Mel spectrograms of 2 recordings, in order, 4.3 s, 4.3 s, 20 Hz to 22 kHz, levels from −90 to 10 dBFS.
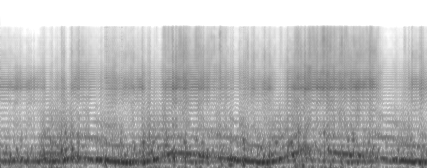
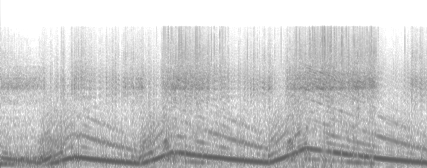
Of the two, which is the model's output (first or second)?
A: first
